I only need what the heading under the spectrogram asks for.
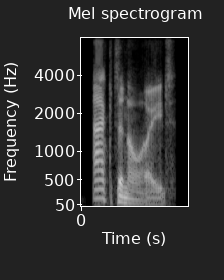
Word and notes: actinoid: British English

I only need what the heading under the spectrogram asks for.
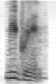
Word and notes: migraine: Indian

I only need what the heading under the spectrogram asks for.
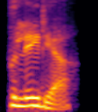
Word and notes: palladia: Indian

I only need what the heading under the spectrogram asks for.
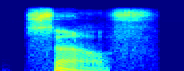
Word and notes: south: British English

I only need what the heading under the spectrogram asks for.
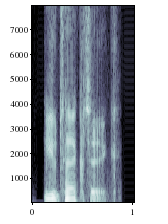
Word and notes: eutectic: British English

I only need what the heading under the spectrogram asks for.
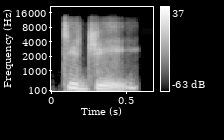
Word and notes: TG: Indian

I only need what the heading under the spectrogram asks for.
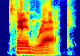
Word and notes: tanrec: American English

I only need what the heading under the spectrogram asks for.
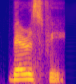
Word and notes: Barysphere: Indian

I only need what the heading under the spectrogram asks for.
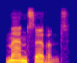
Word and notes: manservant: British English

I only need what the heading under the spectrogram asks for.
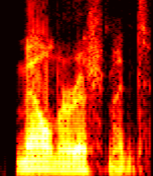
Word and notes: malnourishment: American English

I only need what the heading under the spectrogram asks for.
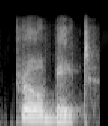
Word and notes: probate: Indian

